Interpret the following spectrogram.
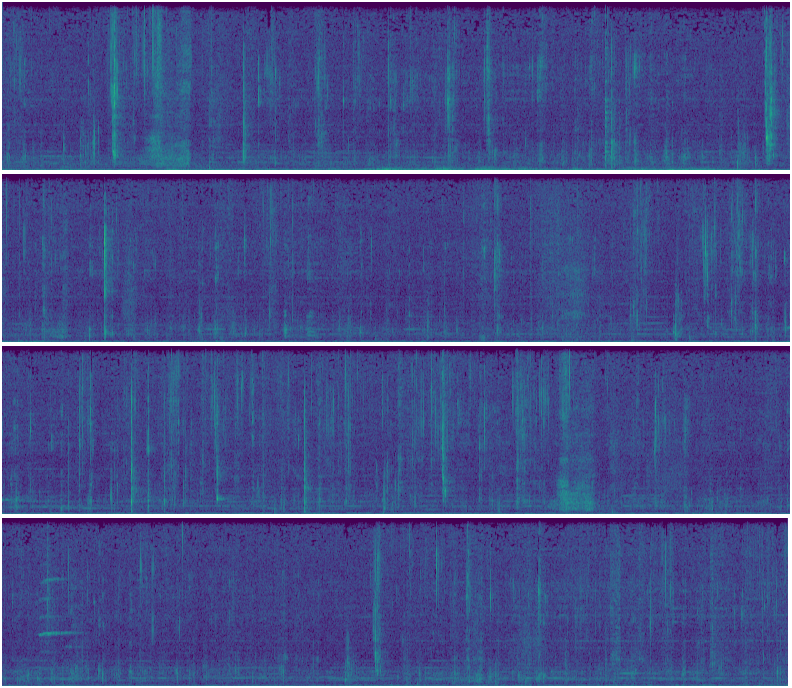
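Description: Close-miked chewing and mouth sounds of a person eating rice and curry by hand, with many small clicks and soft crunches; the chewing is loudest for a few seconds from about four seconds in. Fingers mixing rice on a steel plate add light scrapes and taps.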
